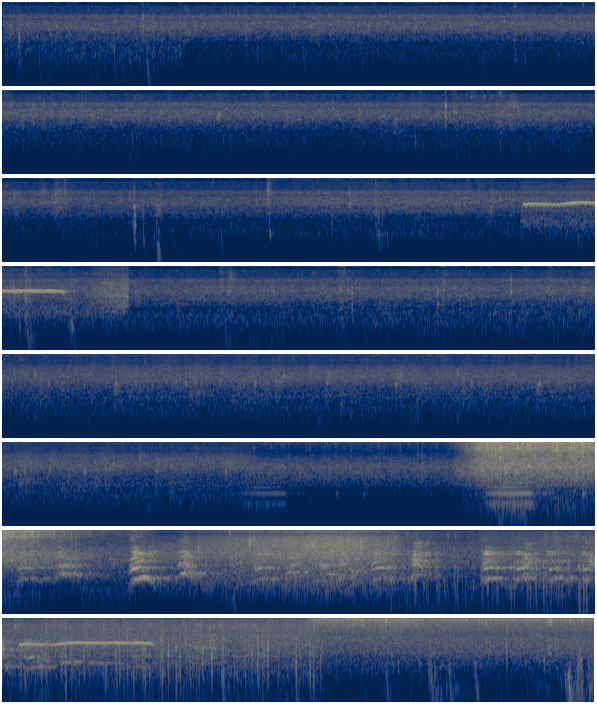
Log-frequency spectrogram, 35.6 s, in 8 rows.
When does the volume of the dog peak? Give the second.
28 s.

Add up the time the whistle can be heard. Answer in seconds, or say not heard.
3 s.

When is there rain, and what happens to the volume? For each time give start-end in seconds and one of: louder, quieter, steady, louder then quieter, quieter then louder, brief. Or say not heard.
0.0-35.5 louder.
